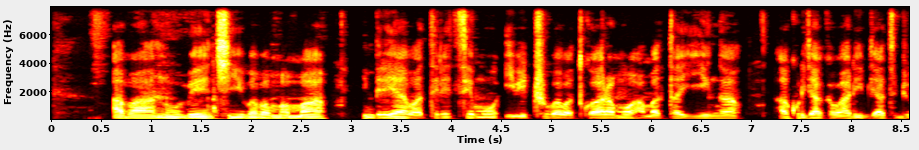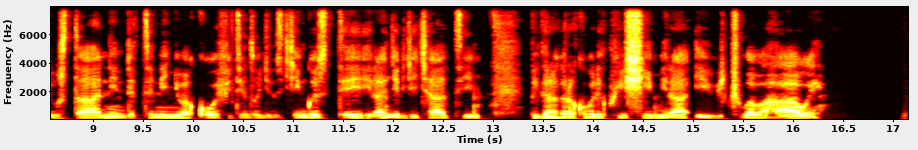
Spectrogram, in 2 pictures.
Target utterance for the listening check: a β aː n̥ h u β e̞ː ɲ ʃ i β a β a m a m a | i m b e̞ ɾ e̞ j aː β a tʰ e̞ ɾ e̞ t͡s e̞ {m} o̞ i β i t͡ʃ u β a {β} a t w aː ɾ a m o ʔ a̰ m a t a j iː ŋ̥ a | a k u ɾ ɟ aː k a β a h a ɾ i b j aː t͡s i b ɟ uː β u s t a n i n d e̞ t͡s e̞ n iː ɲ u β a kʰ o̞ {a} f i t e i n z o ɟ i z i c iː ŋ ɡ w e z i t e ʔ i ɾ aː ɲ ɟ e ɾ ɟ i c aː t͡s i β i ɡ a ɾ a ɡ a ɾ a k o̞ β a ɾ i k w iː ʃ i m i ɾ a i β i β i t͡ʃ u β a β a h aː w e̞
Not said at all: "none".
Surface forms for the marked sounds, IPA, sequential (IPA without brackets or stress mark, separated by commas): m, β, i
